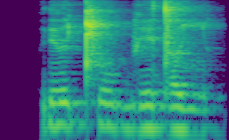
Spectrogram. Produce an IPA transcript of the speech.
ɾʲ ʊ cʰ u b ɪ d ɔ ʎ

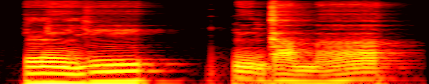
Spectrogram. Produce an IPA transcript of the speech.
l ĩ˧ j i˦ | k͡p ĩ˨ ɡ a˨ m ã˨˦

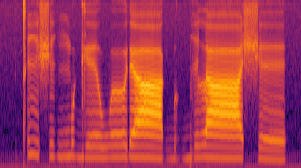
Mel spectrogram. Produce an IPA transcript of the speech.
tʼ i ʃ i ŋ͡m ʊ ɡʲ eː w ɵː ɾʲ aː ɡ͡b ɵ ɡ͡b i l aː ʃ e

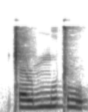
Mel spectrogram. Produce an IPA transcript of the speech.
ǁ ɛ ɹ mː u ǁ u

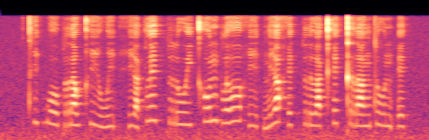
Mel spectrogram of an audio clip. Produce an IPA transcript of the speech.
tʰ i˦˥ ʔ b oː˧ p r a˦˥ w kʰ iː˨˩ w i˨˩ ʔ h i˩˦ a̯ k l e˥˩ k̚ p r uː˧ j kʰ o˥˩ n p l ɤː˥˩ h iː˨˩ t̚ n i˥˩ a̯ h e˦˥ k̚ p r ɯ˧ a̯ kʰ e˥˩ k̚ t r a˦˥ ŋ t uː˧ n ʔ e˦˥ k̚

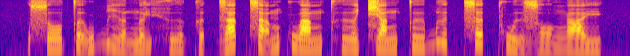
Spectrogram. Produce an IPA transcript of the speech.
s o˨˦ t̪ ə̰˧˥ w ɓ i˧˩ ə̯ n ə̰˧˨ j h ɨ̤˨˩ ə̯ k ə˨˩ t̚ z a˦˥ t̚ s a̰˧˥ m k w a˨˦ m t̪ʰ ɨ˨˦ ə̯ t͡ɕ a˨˦ n t̪ ɨ˨˦ ɓ ɨ˦˥ t̚ s ə˦˥ t̚ k w ɨ̰˧˨ z ɔ̤˨˩ ŋ a˧ j

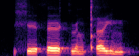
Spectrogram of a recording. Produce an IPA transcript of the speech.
x e θ ɛ k ɯ n qʼ i n

